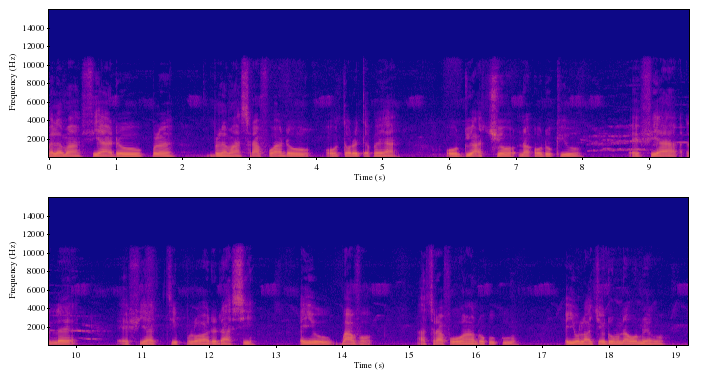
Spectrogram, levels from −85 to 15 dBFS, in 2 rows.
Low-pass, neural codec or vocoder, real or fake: 10.8 kHz; none; real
